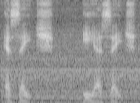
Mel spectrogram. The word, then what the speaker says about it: shesh: That means it's pronounced S-H, E-S-H, shesh.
